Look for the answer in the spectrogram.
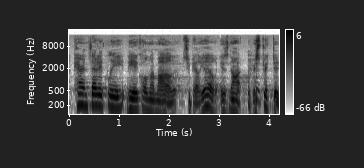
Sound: speaks foreign language

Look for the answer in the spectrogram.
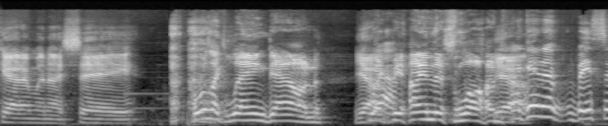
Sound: laughs

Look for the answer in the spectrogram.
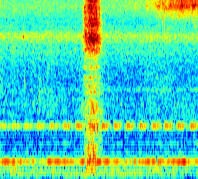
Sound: sniffling

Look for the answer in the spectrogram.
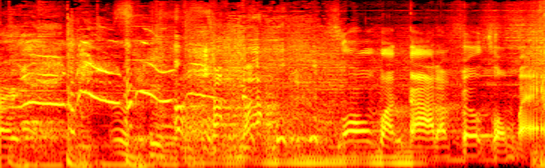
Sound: everyone laughing

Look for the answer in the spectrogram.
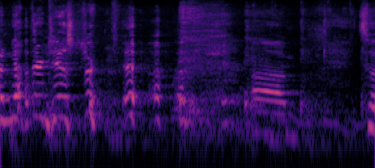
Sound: laughing

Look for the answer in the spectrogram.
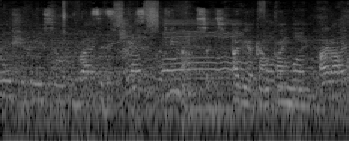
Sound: background announcements

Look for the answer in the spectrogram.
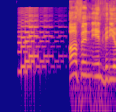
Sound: electronic jingling

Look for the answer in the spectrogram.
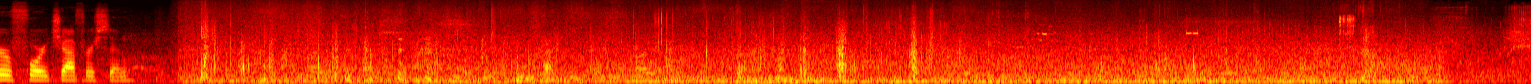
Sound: footsteps, chatter, camera click

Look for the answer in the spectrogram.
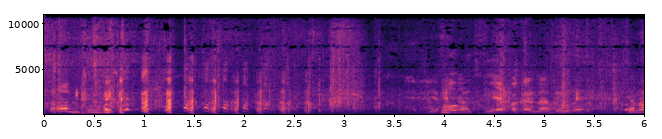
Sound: laughing

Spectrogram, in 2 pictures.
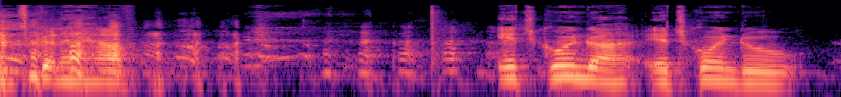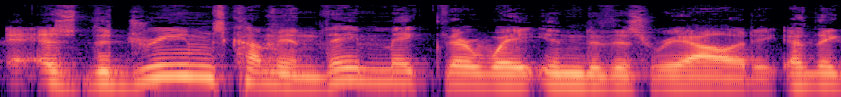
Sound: laughter

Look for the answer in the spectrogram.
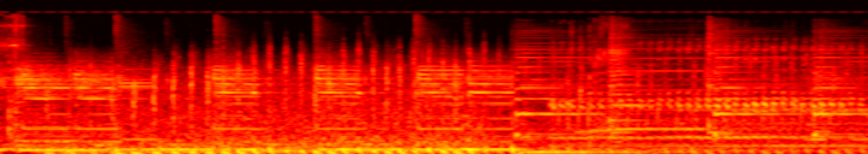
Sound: powerful engine; small sounding engine

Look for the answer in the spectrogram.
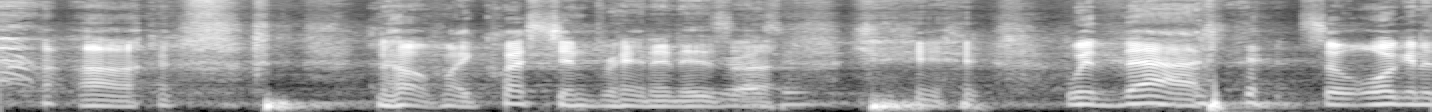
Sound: laughs; chuckles

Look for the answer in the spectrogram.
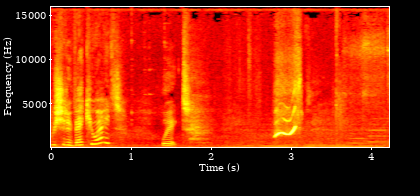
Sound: whistles

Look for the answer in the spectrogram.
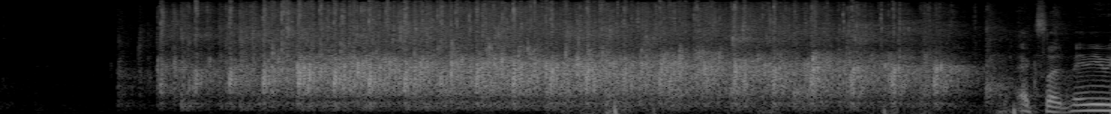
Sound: applause

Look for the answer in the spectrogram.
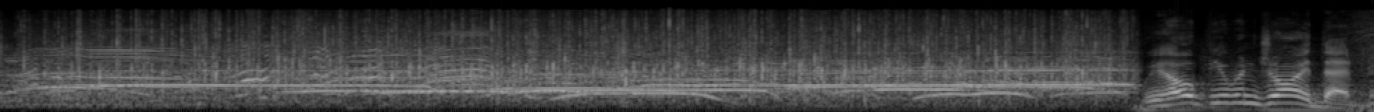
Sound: cheering

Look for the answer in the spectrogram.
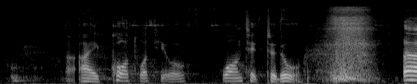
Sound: sniffles

